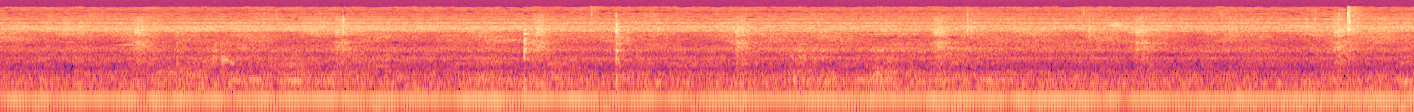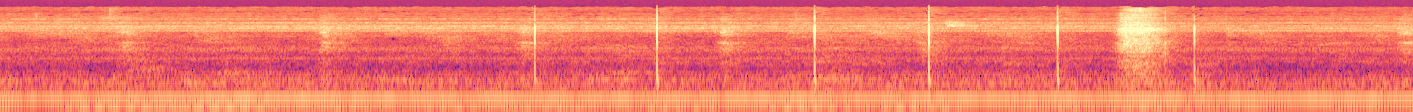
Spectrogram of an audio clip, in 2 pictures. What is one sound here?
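A metal spoon scrapes and clinks against a glass dish.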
